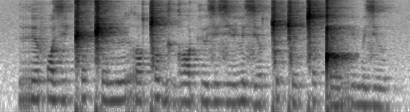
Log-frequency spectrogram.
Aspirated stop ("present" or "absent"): absent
